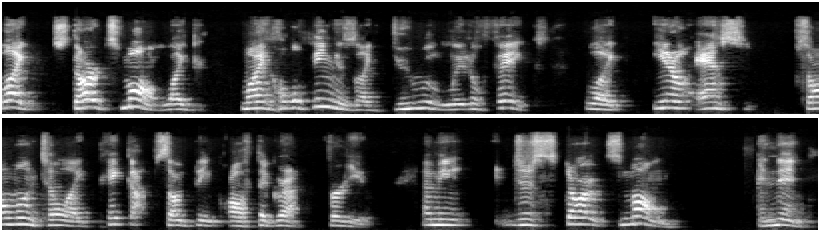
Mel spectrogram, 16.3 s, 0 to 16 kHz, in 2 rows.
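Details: 45-year-old man with degenerative ataxia and cerebral atrophy, diagnosed in 2013 or 2014, affecting movement, balance and speech. His speech has been changing since about 2020 as the disease progresses. Ataxic dysarthria.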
